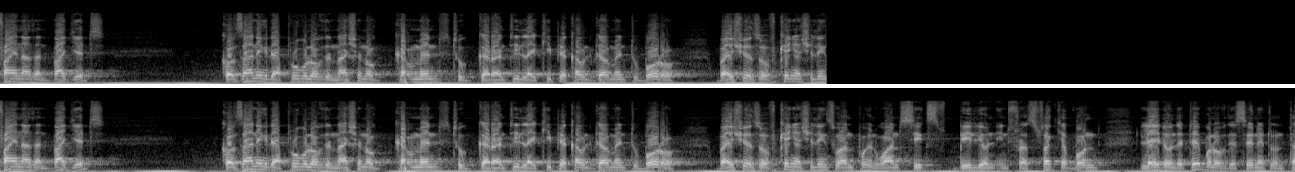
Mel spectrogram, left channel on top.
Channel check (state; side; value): drops out; left; at 8.3 s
